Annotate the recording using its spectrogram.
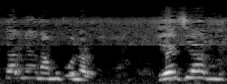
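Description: A man speaking forcefully into a cluster of news microphones, over a steady high hiss. One syllable near the end is the loudest.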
